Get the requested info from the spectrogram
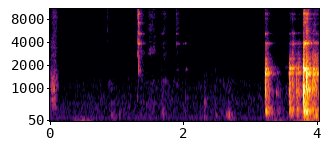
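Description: Mostly near silence, then near the end a few sharp clinks with a short ring as a ceramic mug is lifted and handled.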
